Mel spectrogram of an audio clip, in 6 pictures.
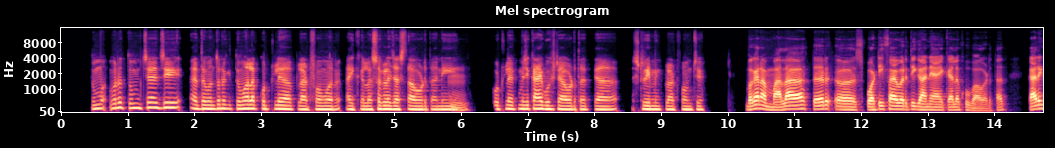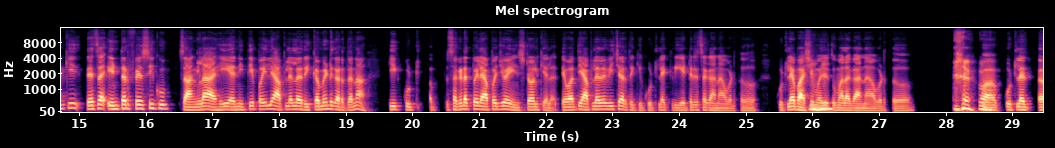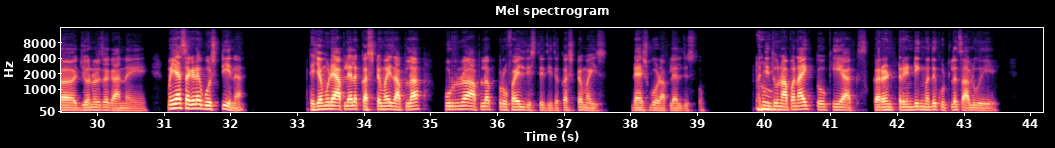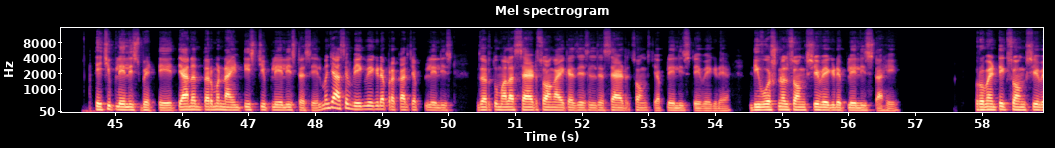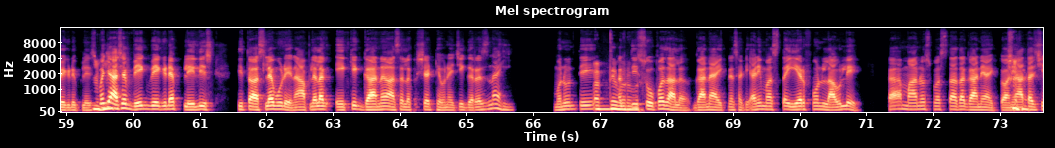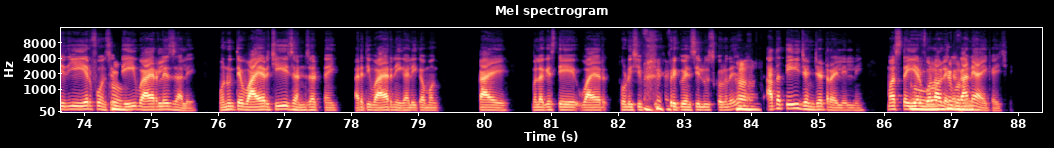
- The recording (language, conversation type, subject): Marathi, podcast, मोबाईल आणि स्ट्रीमिंगमुळे संगीत ऐकण्याची सवय कशी बदलली?
- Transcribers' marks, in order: other background noise; in English: "प्लॅटफॉर्मवर"; in English: "प्लॅटफॉर्मचे?"; tapping; in English: "इंटरफेस"; chuckle; in English: "जेनरचं"; in English: "कस्टमाइज"; in English: "प्रोफाइल"; in English: "कस्टमाईज डॅशबोर्ड"; in English: "करंट"; in English: "प्लेलिस्ट"; in English: "नाइंटीजची प्लेलिस्ट"; in English: "प्लेलिस्ट"; in English: "सॅड सॉन्ग"; in English: "सॅड सॉन्गच्या प्लेलिस्ट"; in English: "डिव्होशनल सॉंग्सचे"; in English: "प्लेलिस्ट"; in English: "सॉंग्सचे"; in English: "प्लेलिस्ट"; chuckle; in English: "फ्रिक्वेन्सी लूज"; chuckle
